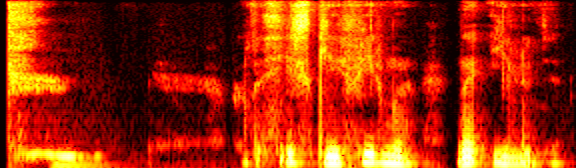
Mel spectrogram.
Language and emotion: Russian, neutral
